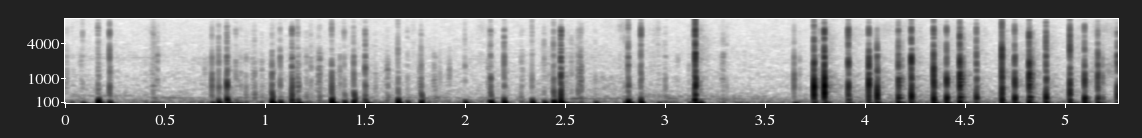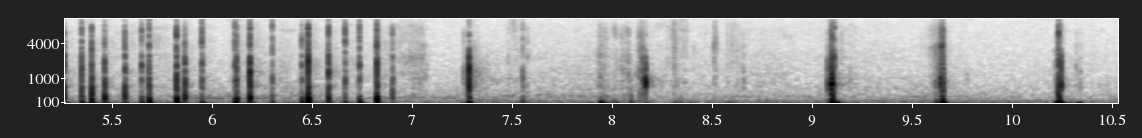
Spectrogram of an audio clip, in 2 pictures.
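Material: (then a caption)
Plastic. Long nails scratch along and tap on a pink plastic cosmetic squeeze tube, making dense, rapid dry clicks and scratchy rustles for the first seven seconds. The taps then thin out into a few sharper, isolated clicks toward the end. Each click is very short, with a dull, low-heavy body and little bright ring.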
